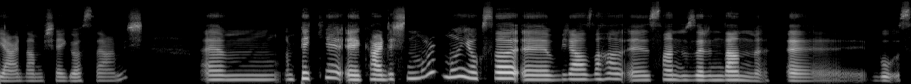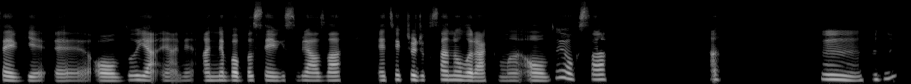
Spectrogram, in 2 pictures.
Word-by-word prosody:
yerden 165 0 -4
bir - - -10
şey 175 -1 -5
göstermiş. 175 - -6 0.6
Emm, 215 0 -2
ımm, 220 +1 -10
peki, 275 +3 +3
eee, 220 -7 +6
kardeşin 235 +5 +4
var 290 - -2
mı 350 +2 +1
yoksa, 275 -1 +8
eee, 215 0 +4
biraz 230 +1 +2
daha, 245 +1 -1
eee, 200 +1 -2
sen 220 +2 +1
üzerinden 200 0 +3
mi, 180 -1 -8 0.2
eee, 165 - -3
bu 180 -1 -6
sevgi, 180 -2 -2
eee, 170 +1 -8
oldu? 175 +3 -3
Ya 195 -2 0
yani 185 +1 -12
anne 185 0 -4
baba 190 0 0
sevgisi 190 -1 -5
biraz 185 -1 -2
daha, 190 0 +1 0.4
eee, 195 - -3
tek 220 +1 -6
çocuk 205 -2 -2
sen 210 -1 -1
olarak 180 -3 -1
mı 175 0 -12
oldu 180 - -4
yoksa 230 -5 -3 1.0
A - - -7 1.0
Hımm, 215 -5 -2
hı 225 - -9
hı. 295 +8 -12
200 Hz, 140 wpm, -24 LUFS, 180-225 Hz, 1.0 s, yoksa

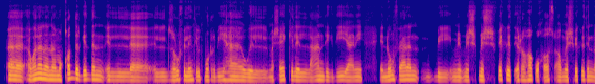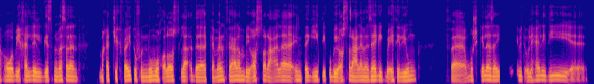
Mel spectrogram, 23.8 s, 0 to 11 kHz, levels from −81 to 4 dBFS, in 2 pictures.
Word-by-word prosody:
آآ، 130 -3 +5
أولًا 145 +3 +6
أنا 130 -1 +5
مقدِّر 150 +4 +4
جدًا 135 +1 +2 0.2
ال 115 -2 -3 0.8
الظروف 125 +3 0
اللي 120 0 +4
أنتِ 125 0 -1
بتمُرّي 115 -2 -2
بيها 115 0 -1
والمشاكل 105 +4 -1
اللي 110 -1 0
عندِك 115 +1 -1
دي، 110 +4 -4
يعني 110 0 -1 0.3
النوم 115 +5 +2
فعلًا 125 -1 +1
بي 105 -2 -8
م 110 0 -4 0.2
مش 110 -2 -4
مش 115 -3 -2
فكرة 130 0 +2
إرهاق 115 +2 0
وخلاص، 110 0 -1
أو 110 -1 -2
مش 110 +1 -1
فكرة 120 0 -1
إن 115 -2 -2
هو 115 +2 +3
بيخلّي 120 0 0
الجسم 115 +1 -1
مثلًا 120 -2 +1 0.4
ما - - -4
خدش - - -1
كفايتُه 125 +1 +2
في 105 - -9
النوم 110 +3 +2
وخلاص، 115 -1 +2
لأ، 110 - +1
ده 105 -3 +2
كمان 110 +2 -1
فعلًا 120 0 +1
بيأثّر 115 +2 -1
على 110 +1 -2
إنتاجيتِك 115 0 -1
وبيأثّر 110 +3 +1
على 110 0 +2
مزاجِك 115 +1 +2
بقية 115 +1 0
اليوم، 110 +4 +1 0.6
فمشكلة 120 +2 -1
زي 120 -1 +2 0.3
أنتِ 185 - -19
بتقوليها 110 +1 -2
لي 125 0 0
دي، 120 0 -2
آآ، - - -11
115 Hz, 145 wpm, -21 LUFS, 110-120 Hz, 0.8 s, أولًا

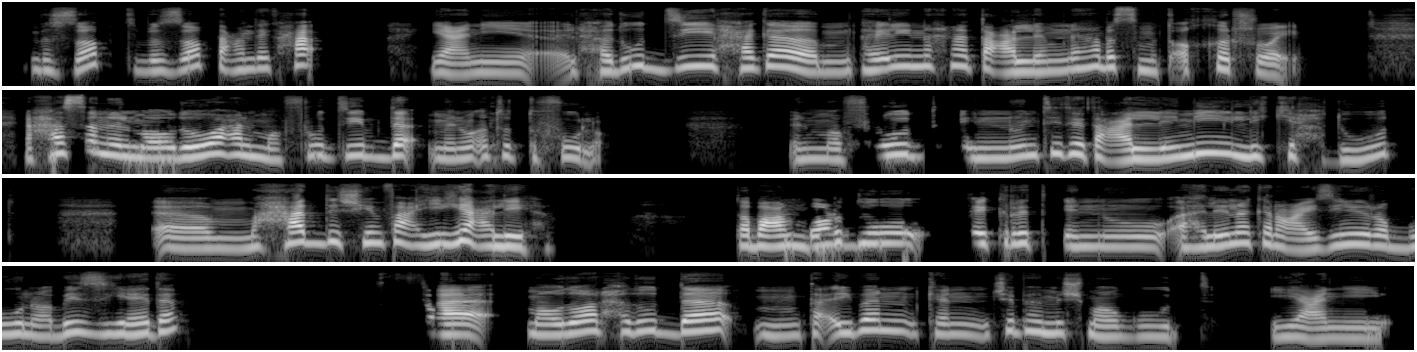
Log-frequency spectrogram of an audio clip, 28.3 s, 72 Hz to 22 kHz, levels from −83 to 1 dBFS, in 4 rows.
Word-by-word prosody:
بالضبط، 235 - -4
بالضبط، 215 +8 -2
عندِك 235 +3 -5
حق. 305 0 +4 0.5
يعني 185 0 -2 0.2
الحدود 225 +7 -3
دي 280 +6 0
حاجة 250 -4 +4
متهيأ 205 +4 -3
لي 280 +4 0
إن 285 - -1
إحنا 290 +1 -2
اتعلمناها 205 +3 0
بس 260 -3 -2
متأخر 220 +3 -3
شوية. - - -4 0.7
حاسة 300 +4 +2
إن 295 - +1
الموضوع 235 +3 +4
المفروض 245 0 -3
يبدأ 260 0 +2
من 210 -1 -5
وقت 235 +3 -5
الطفولة. 230 -3 -7 1.0
المفروض 210 +6 -2 0.3
إنه 215 +2 -2
أنتِ 265 +3 -2
تتعلمي 250 +2 +2
ليكِ 240 +1 -2
حدود 205 +4 -6 0.9
آآ 185 -2 +1
ماحدش 255 +10 +3
ينفع 275 -1 +2
ييجي 250 +6 +3
عليها. 215 -7 +3 0.9
طبعًا 220 -1 +7
برضه 260 +3 +1 0.2
فكرة 265 0 +2 0.2
إنه 210 -1 -3
أهلنا 215 +6 +1
كانوا 255 -5 -1
عايزين 185 +7 -1
يربونا 215 -4 -1
بزيادة 230 - -1 1.2
فموضوع 220 - +4
الحدود 255 -2 -3
ده 270 +4 +5
م 200 -1 -8
تقريبًا 265 +5 -1
كان 215 -3 -7
شِبه 270 +1 -3
مش 235 -1 -3
موجود. 185 -1 -5 0.5
يعني 165 -2 -3
230 Hz, 115 wpm, -23 LUFS, 205-265 Hz, 1.2 s, طبعًا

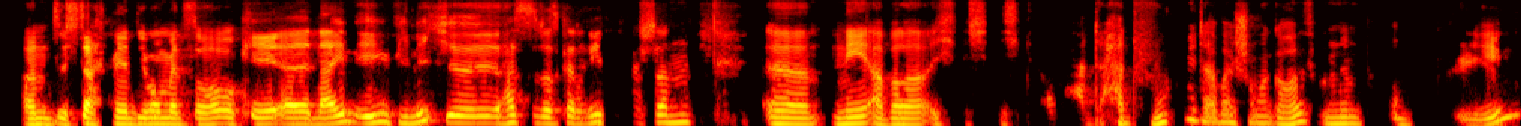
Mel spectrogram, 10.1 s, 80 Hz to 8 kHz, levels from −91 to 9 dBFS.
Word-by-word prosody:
Und 135 0 +1
ich 135 -1 -1
dachte 150 -4 +5
mir 145 - +3
in 140 - -1
dem 145 0 +1
Moment 140 -2 +2
so: 135 +1 -1
„Okay, 150 +1 +2
äh, 145 0 +5
nein, 150 +8 +4
irgendwie 165 0 +1
nicht. 195 +2 -1
Äh, 165 -1 +2
hast 175 0 -2
du - - -10
das 150 -1 -1
grad 160 - -2
richtig 180 +5 -1 0.2
verstanden?“ 180 0 -3 0.5
Ähm, 145 -1 +2
ne, 150 +3 +3
aber 135 0 +1
ich 135 -2 -10
ich 135 - -11
ich 130 -1 -13
glaube, 145 - -26
hat 130 - -16
hat 150 -1 -7
Wut 165 +6 -2
mir 245 -2 -5
dabei 175 - -5
schon 165 - -7
mal 165 - -7
geholfen, 150 +1 -3
'n 155 -1 -4
Problem 135 - -7
150 Hz, 220 wpm, -23 LUFS, 140-165 Hz, 0.5 s, dachte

